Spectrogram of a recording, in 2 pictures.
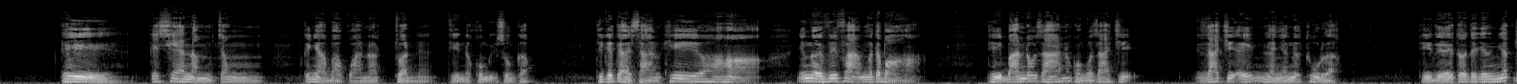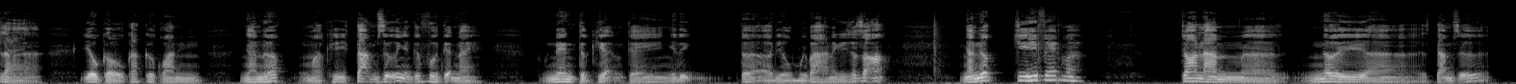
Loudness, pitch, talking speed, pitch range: -24 LUFS, 110 Hz, 190 wpm, 95-125 Hz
